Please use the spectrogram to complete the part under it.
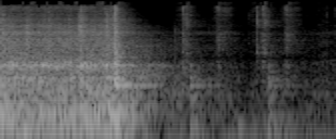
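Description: Polaris winch motor reeling in its cable, a whirring mechanical drone for about a second before it cuts out and leaves only faint, scattered clicks and handling noise.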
